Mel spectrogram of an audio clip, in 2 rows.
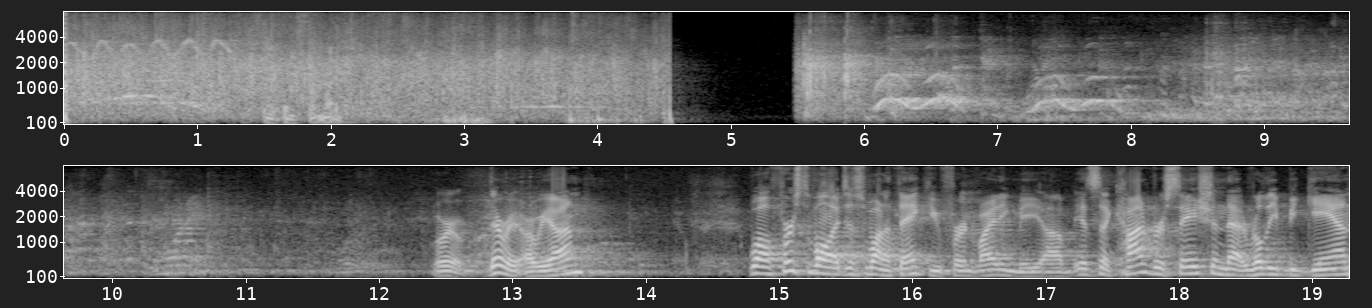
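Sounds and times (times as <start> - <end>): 
audience clapping to welcome a speaker: 0.0 - 4.6, 5.5 - 7.2
audience laughter: 0.0 - 4.6, 6.8 - 12.2
speech: 1.5 - 3.0, 12.9 - 13.6, 14.8 - 19.2.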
